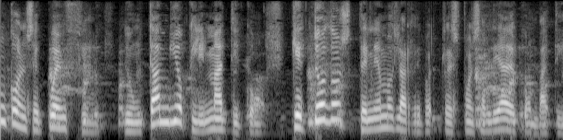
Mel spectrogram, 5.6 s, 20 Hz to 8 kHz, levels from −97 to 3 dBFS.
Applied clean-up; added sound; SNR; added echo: neural mask model RNNoise.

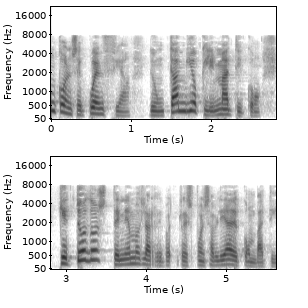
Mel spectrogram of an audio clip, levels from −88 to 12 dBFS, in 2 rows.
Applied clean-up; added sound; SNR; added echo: none; none; none; none.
